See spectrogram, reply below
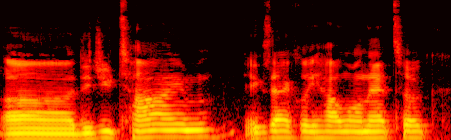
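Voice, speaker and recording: A young man from Louisiana co-hosting a podcast, telling stories in casual chat and jumping up in pitch for emphasis. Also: measured pace, smooth. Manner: animated storytelling, jumps up in pitch for emphasis. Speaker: podcast co-host.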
